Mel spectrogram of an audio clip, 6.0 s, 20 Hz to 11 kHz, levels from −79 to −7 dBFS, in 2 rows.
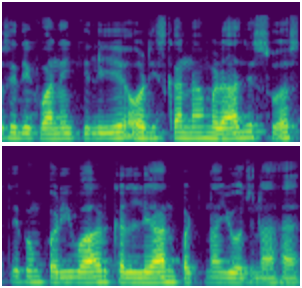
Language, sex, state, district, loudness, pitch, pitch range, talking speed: Hindi, male, Bihar, West Champaran, -19 LUFS, 125 Hz, 125-130 Hz, 150 wpm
